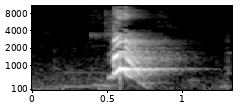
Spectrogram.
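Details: A puppy gives a single short, sharp bark, rising then falling, amid playful home scenes; a person's voice coaxing it to roll over is heard nearby.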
